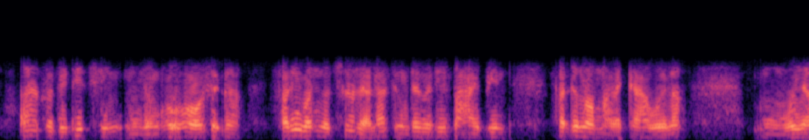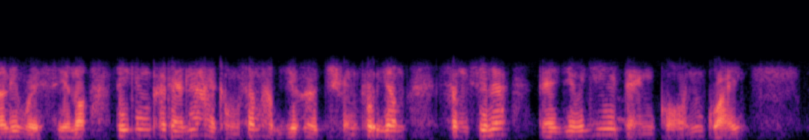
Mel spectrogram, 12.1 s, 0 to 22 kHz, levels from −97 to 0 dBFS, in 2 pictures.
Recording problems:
phone-call audio; poor line
distortion; heavy; 10% of the sound clipped

